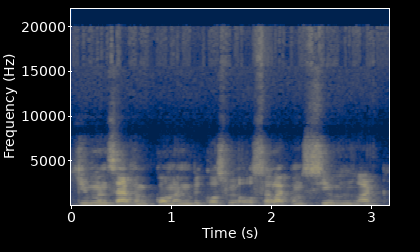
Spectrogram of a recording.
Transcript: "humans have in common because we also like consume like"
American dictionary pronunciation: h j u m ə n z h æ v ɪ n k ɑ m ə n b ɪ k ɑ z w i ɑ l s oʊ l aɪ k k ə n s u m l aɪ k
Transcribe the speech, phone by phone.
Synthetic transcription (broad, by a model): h j u m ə n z h æ v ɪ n k ɑ m ə n b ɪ k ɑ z w i ɑ l s oʊ l aɪ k k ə n s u m l aɪ k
